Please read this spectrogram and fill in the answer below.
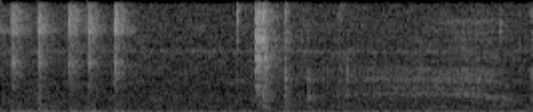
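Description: Faint computer clicks, from a mouse or keyboard: a quick run of several in the first half-second and one more about a second in, in otherwise near silence.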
